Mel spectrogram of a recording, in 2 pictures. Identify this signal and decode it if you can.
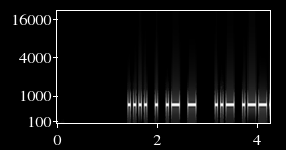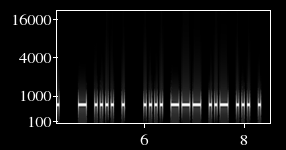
Morse code, heard as a keyed tone, about 22 wpm, 700 Hz. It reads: HEAT UP THE HOUSE
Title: Sentences from Top 1000 Words - Review Part 3 - 22wpm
